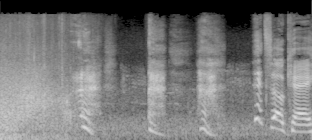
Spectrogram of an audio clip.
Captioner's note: Cody Grunting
